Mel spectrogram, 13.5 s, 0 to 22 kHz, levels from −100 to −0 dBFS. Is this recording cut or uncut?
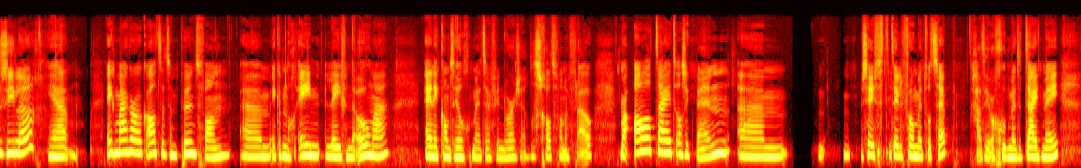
cut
